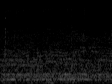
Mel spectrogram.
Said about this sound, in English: So just listening to the bees, the activity level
